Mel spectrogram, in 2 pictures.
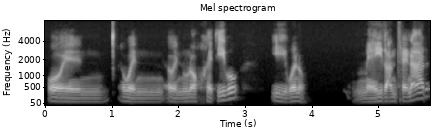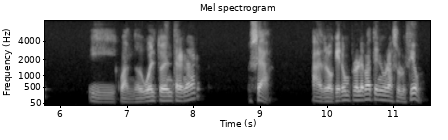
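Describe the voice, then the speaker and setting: A man speaking as a guest on a podcast, a sports coach from Spain who tells stories and acts out his clients' words in lively asides. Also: deep voice, moderate pace, pauses often, no room sound. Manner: animated, quotes clients in asides. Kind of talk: conversational storytelling.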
